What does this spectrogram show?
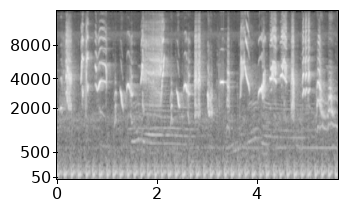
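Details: Oriental magpie-robin, a privately kept bird in Comal, Pemalang, Central Java, rewo rewo song: dense, loud stream of sharp whistles, rapid trills and scratchy notes with barely any gaps, low rhythmic droning thump beneath.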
